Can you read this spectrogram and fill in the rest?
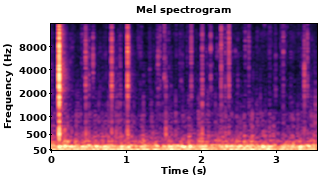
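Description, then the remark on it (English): Fireplace embers crackle in a cabin with wooden walls, with irregular sharp snaps and pops, some louder than others, over a steady low rumble. No one speaks. “You can feel the heat from the flickering flames, and you can hear the embers crackling.”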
